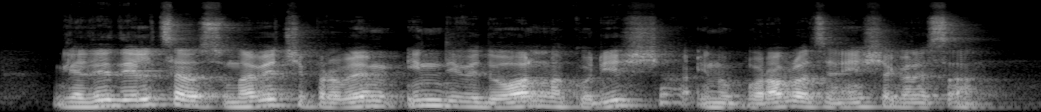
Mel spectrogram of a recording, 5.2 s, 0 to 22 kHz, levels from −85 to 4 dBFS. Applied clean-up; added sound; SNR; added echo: none; none; none; none.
